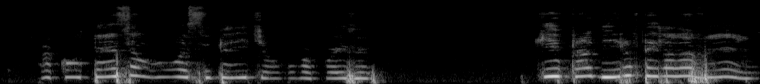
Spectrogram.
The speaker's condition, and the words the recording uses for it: Cerebral palsy. Talvez equilíbrio de fala também como questão da musicoterapia.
